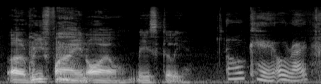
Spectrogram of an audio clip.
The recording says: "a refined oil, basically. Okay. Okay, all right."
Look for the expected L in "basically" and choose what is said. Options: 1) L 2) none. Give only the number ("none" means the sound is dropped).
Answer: 2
